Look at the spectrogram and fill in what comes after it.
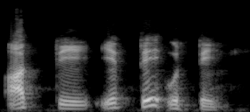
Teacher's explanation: তি আততি তাহলে এইযে তা এর উপর যেহেতু তাজ এসছে সেইজন্য তাটাকে তার আগের অক্ষরের সাথে মিলিয়ে একবার প্রথম উচ্চারণ হয়ে যাচ্ছে আবার তা আরেকবার উচ্চারণ দুবার উচ্চারণ হচ্ছে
